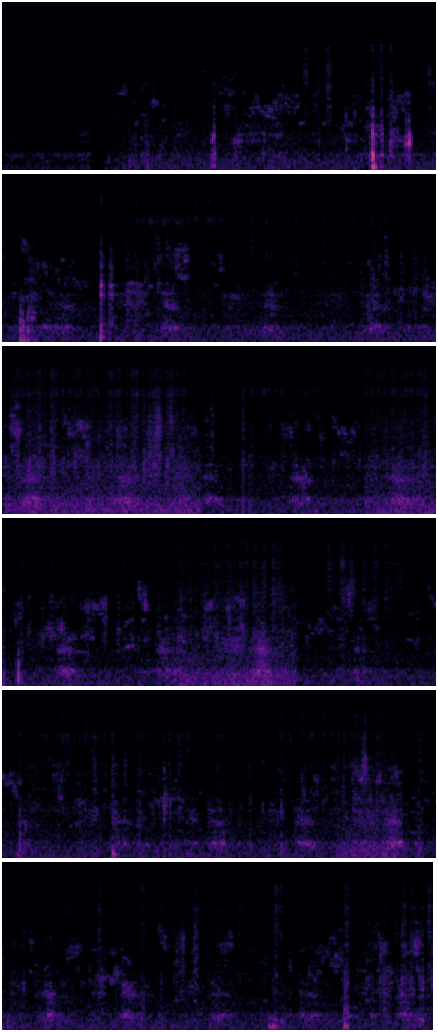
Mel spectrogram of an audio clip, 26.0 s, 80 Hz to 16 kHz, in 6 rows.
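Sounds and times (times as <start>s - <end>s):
paper towel rubbing on wood: 5.6s - 26.0s.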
